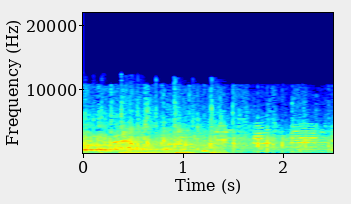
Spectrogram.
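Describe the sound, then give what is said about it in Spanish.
Audience applause welcomes a stand-up comedian to the stage: a steady wash of clapping that stays dense and fairly loud for the whole few seconds. “Recibamos con un fuerte aplauso a Claudia.”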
